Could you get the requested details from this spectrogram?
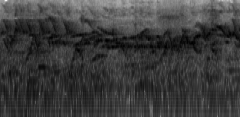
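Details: Captive white-rumped shama, a productive breeding bird from an Indonesian breeding farm, singing at a contest where it placed second; rapid high whistled and warbled phrases sliding up and down, overlapping with other birds singing nearby.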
